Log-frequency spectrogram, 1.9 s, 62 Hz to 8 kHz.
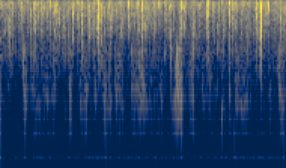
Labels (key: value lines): label: biophony, sea urchins (Echinidae)
recorder: SoundTrap 600 or HydroMoth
